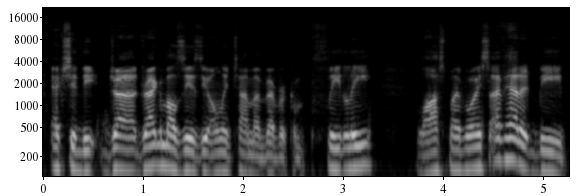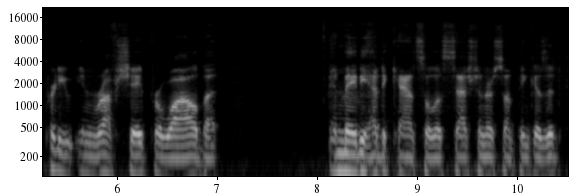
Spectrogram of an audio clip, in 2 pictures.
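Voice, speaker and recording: Canadian guy chatting on a phone livestream, bright lowish voice, dry close sound. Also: dry recording. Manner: chatty and animated, jumps up in pitch when excited. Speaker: voice actor hosting a fan livestream. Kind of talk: casual chat answering fan questions.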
